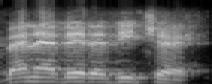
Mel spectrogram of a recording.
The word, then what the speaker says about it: veni vidi vici: Veni vidi vici. Yes, pronounced with a W.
